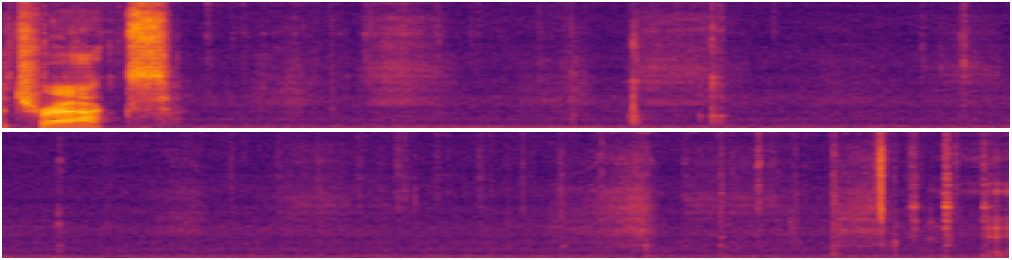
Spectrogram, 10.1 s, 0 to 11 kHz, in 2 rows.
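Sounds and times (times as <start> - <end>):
steady low hum: 0.0 - 10.0
brush tapping and scratching: 6.1 - 10.0.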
